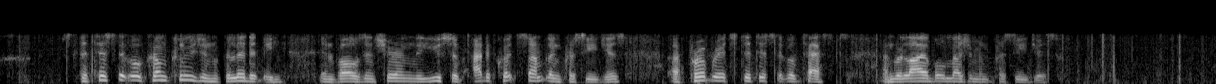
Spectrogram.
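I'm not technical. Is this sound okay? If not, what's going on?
No. Two problems run through the whole recording.

Low bit depth without dither, throughout: the speech has a rough, grainy fizz that rises and falls with the talking and gets worst in quiet moments. It's likely that the sound was stored with very few levels of loudness, which fits about 7 bits, and each value was simply chopped down to the nearest step instead of being smoothed. That rounding error follows the voice, so it sounds like grit stuck to the speech rather than a steady hiss.

Opus voice compression, throughout: the voice sounds muffled, hoarse and a little robotic, as if heard over an old phone line. The recording was squeezed very hard by a speech-oriented compressor working at a very low data rate. To save space it threw away everything above about 4.3 kHz, removing the crisp, airy part of the voice, and described the rest of the sound only roughly, which gives that buzzy, synthetic quality.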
